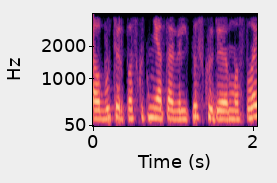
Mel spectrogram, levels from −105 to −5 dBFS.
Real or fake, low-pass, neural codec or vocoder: real; 3.6 kHz; none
